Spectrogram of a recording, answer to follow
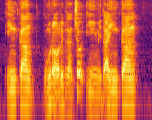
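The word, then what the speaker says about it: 印鑑: 발음은 인깡, 인깡.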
